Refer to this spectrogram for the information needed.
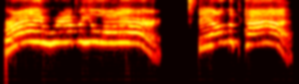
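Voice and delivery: high, slow, carrying call. Acted. Warning Brian lost in the corn, calling out slowly. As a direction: call out so he hears across the field.

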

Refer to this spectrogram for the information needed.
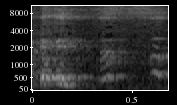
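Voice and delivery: high squeaky held-in giggle; a giggle escaping despite trying; stifled giggle. Real, not acted. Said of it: "I'm trying not to laugh".

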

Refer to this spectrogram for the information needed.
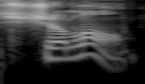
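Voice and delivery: like a rabbi blessing his students, "Shalom"; Hebrew greeting. Retold or imitated. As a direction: give "Shalom" as a rabbi's greeting, stress on LOM.

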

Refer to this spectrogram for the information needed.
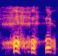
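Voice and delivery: high, loud mock ho ho ho; booming laugh imitation. Mimicking the guy laughing in the audience, booming. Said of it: "we hear that guy's laugh".

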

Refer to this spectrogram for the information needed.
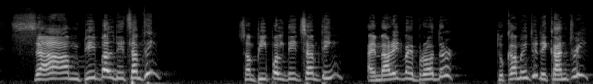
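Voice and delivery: a hint of the clumsy alien; Jar Jar Binks voice. Host mocking a congresswoman as Jar Jar. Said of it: "calls her Jar Jar Binks".

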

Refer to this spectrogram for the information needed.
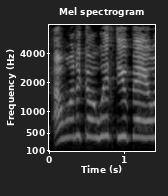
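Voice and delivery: high, rushed mock wail; imitated crying. Father crying after his lost son, imitated crying. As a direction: playact a desperate tearful plea. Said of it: "when he was crying".

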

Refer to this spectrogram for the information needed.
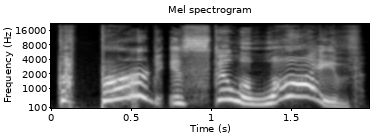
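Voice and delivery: excited. Acted. Theo startled.

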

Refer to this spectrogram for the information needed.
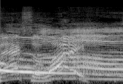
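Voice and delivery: drawn-out excited call; excited announcement. Acted. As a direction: announce it like a game show. Announcing the rival show.

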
